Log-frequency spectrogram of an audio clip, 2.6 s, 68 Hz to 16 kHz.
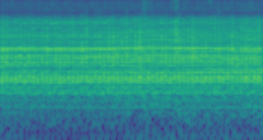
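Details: Honda Elysion 3.0 V6 with cylinder deactivation, warm idle: steady hard knock about nine beats a second from the deactivating cylinder head, sounding like camshafts or connecting rods, worsening as it warms; engine pulls normally.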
